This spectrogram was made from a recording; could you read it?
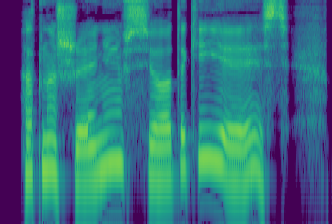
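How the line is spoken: Drawled. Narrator (Russian): протянула Нарцисс

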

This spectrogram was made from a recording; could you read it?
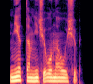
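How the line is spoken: Gloomy. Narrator (Russian): мрачно сказал Ник

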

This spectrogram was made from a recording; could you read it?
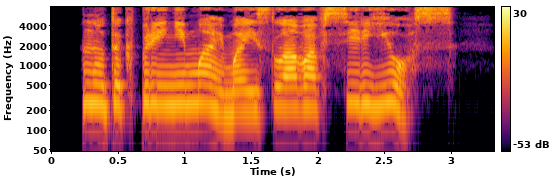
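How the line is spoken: Angry witch's hiss. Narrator (Russian): злобно прошипела колдунья

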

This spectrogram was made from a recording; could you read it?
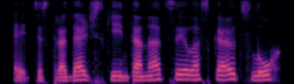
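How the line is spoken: Mocking reply. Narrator (Russian): насмешливо отозвался он

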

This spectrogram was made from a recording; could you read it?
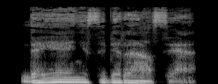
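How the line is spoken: Hiss, deep sigh. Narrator (Russian): прошипел он и глубоко вздохнул

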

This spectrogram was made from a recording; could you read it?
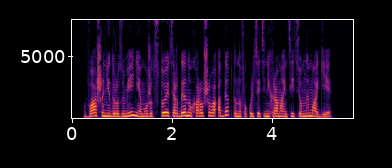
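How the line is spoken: Sharp. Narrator (Russian): резко произнес Глом

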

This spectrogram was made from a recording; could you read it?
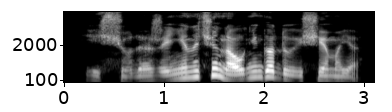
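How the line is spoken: Soft, heartfelt, carrying voice. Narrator (Russian): Армейд говорил негромко, проникновенно, но его слова самым невозможным образом слышали все вокруг

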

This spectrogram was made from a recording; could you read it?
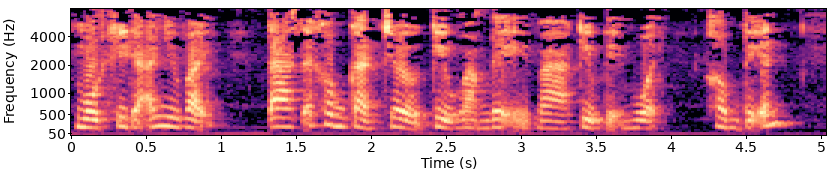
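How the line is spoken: Stunned, then laughing. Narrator (Vietnamese): Vũ Hoàng Hãn ngẩn ra, rồi lại lập tức bật cười

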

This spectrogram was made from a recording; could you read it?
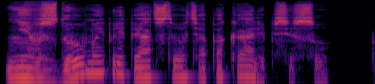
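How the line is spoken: Whisper. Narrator (Russian): прошептала

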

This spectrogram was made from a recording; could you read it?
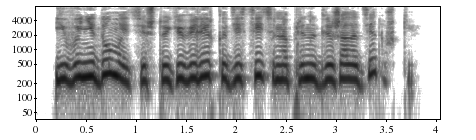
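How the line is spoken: Plain. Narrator (Russian): спросила Мира

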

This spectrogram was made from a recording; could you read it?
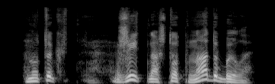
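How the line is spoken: Muttered. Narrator (Russian): буркнул Тулишевский

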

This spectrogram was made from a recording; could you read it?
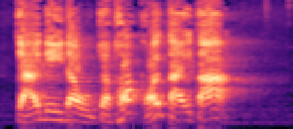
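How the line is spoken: Hissing shriek. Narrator (Vietnamese): Kim Hoa Điển Mẫu rít lên

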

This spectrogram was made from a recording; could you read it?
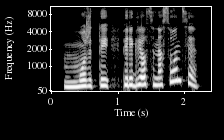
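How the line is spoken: Offended shout. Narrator (Russian): обиженно закричал первый

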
